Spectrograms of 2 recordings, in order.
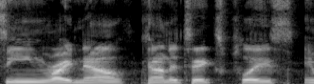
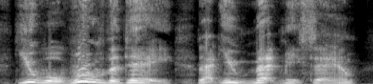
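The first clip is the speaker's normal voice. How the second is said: high, loud, hammed-up villain vow; Neville's threat; 5 semitones higher, 9 dB louder than usual. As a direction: swear revenge like a cartoon villain. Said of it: "Sam pulls a Neville from iCarly".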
